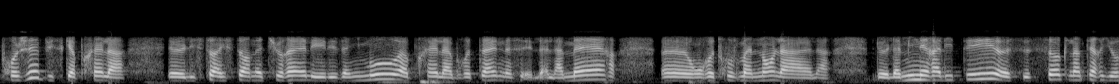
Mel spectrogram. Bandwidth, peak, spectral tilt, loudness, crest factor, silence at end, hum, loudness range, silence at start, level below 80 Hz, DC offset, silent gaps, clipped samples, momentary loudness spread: 4.9 kHz; -4 dBFS; -6.5 dB/octave; -18 LUFS; 14 dB; 0 s; none; 1 LU; 0 s; -62 dBFS; under 0.1%; none; under 0.1%; 9 LU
